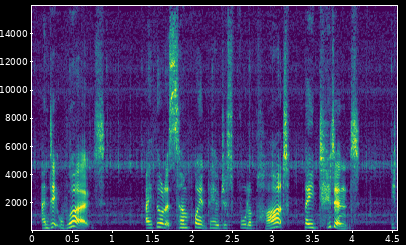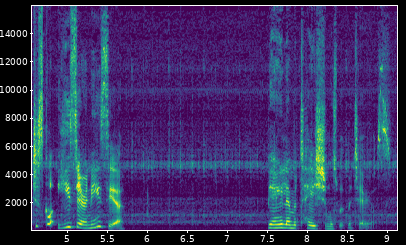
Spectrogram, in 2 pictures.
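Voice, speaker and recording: A woman's voice: medium pitch, slight background noise, lightly acted, rough recording. A woman playing a former schoolteacher turned obsessive artist, giving a chatty, matter-of-fact confession in an audio drama. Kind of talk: audio drama statement monologue.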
